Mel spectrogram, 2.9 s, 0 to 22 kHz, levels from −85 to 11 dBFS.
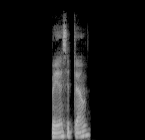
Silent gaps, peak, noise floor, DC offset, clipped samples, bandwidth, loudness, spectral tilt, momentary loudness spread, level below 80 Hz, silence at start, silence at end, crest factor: none; 0 dBFS; under -90 dBFS; under 0.1%; under 0.1%; 15 kHz; -16 LUFS; -3.5 dB/octave; 10 LU; -54 dBFS; 1.05 s; 1.1 s; 22 dB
